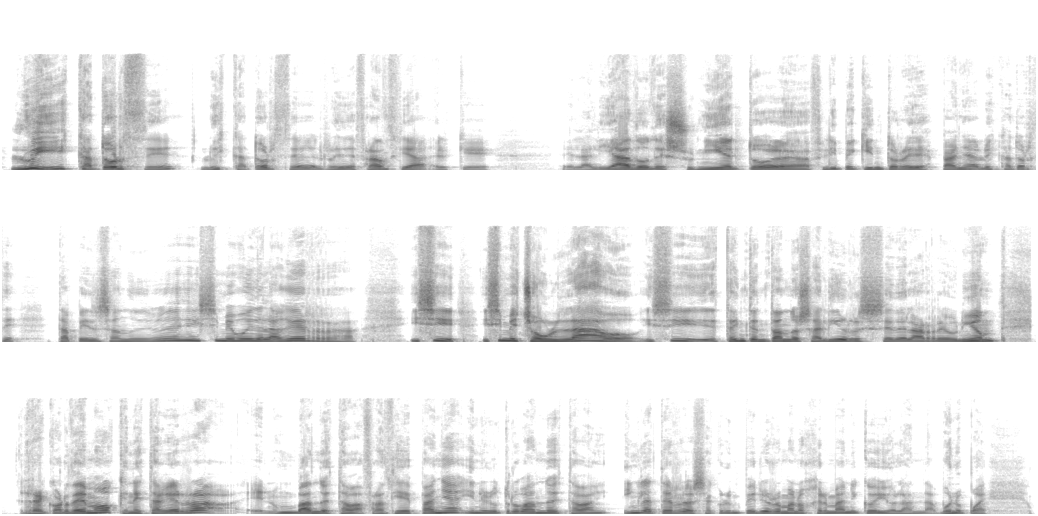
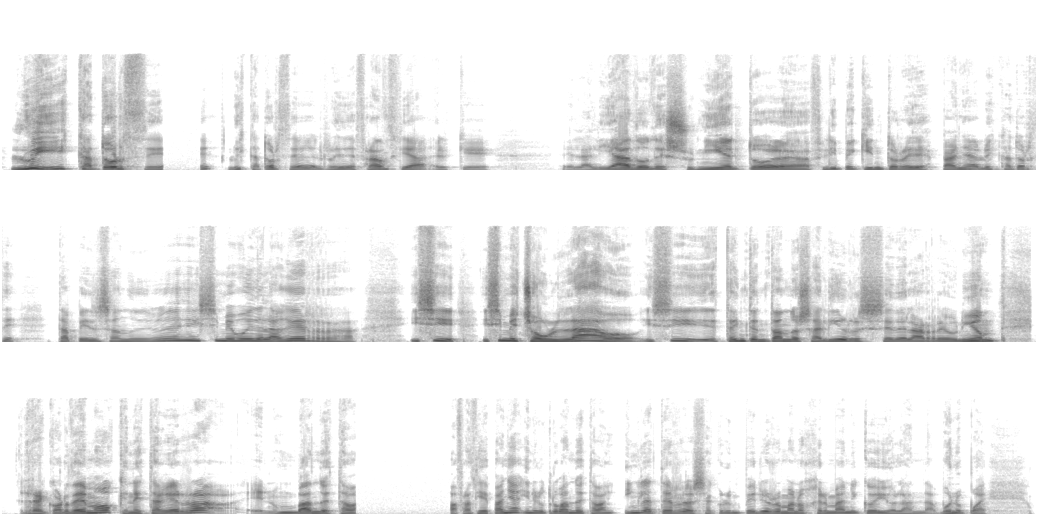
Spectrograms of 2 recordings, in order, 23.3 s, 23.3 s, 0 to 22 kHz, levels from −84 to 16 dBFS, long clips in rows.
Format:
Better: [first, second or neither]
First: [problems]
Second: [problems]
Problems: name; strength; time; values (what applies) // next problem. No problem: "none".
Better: first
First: none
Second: audio freezing; at 1 s and at 18 s for 0.5 s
